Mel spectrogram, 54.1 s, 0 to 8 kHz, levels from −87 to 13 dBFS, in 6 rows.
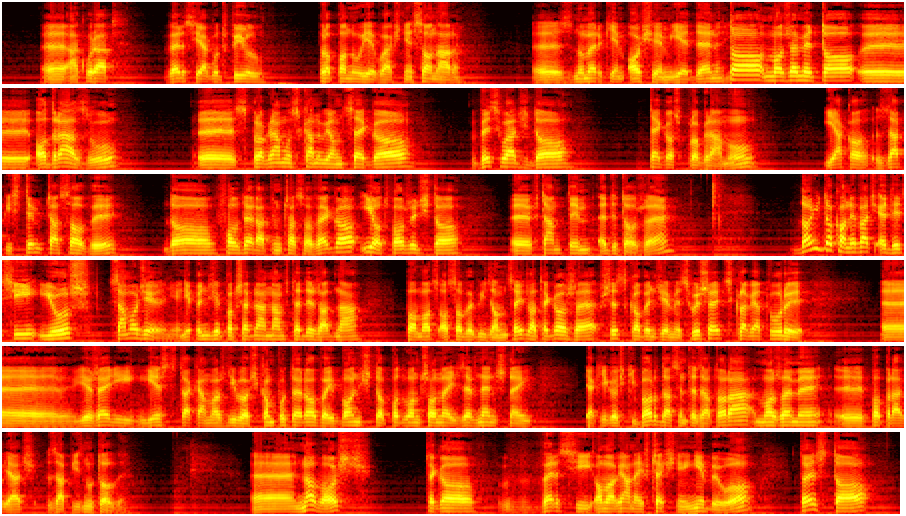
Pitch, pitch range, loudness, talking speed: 115 Hz, 105-125 Hz, -15 LUFS, 95 wpm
